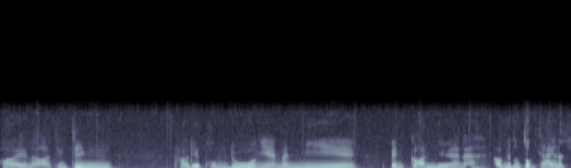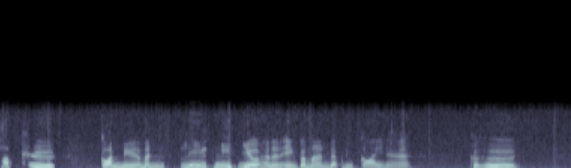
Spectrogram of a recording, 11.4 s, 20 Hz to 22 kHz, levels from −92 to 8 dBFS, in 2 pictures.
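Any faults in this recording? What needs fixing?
There's a brief, faint scrap of the other side's voice leaking through from 4.82 to 4.87 s, sitting roughly 25 dB under the speech. That's likely loudspeaker playback reaching the microphone and slipping past an echo canceller that didn't fully converge. Better acoustic isolation or a longer, properly tuned echo-canceller filter would keep it out.

Right after that, the speech is suppressed in double talk at 4.92 to 5.24 s, 5.62 to 5.73 s and 5.91 to 6.05 s. The talker dips by around 10 dB in short bites while the far end is active, likely because the canceller can't separate the two and turns everything down. A double-talk detector that holds off suppression when the near-end talker is clearly present would prevent this.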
